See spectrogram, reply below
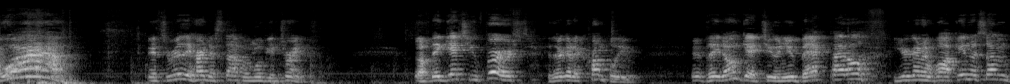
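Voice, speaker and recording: With a sharp tone and a voice that sits high, a man leads an online karate class from a dojo training room, counting drills aloud and explaining self-defense in a laid-back, joking way. The room is echoey, and he sounds far from the mic.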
